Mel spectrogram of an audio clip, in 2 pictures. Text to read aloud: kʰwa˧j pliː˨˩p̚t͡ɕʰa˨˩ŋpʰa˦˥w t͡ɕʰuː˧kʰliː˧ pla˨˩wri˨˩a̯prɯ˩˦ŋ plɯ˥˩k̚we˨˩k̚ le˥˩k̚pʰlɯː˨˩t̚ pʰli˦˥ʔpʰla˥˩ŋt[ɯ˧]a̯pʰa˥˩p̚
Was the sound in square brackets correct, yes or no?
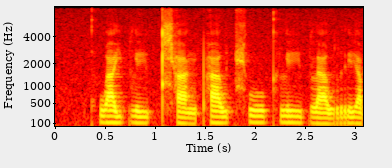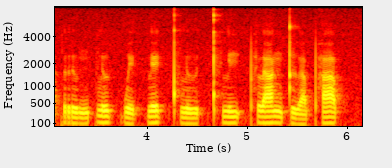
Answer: no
